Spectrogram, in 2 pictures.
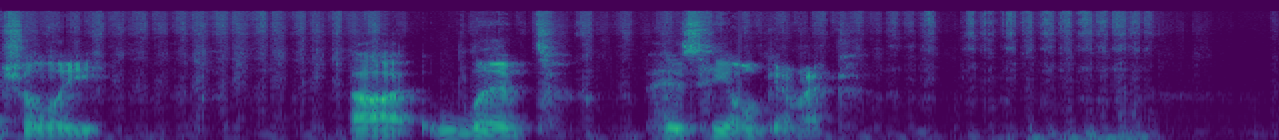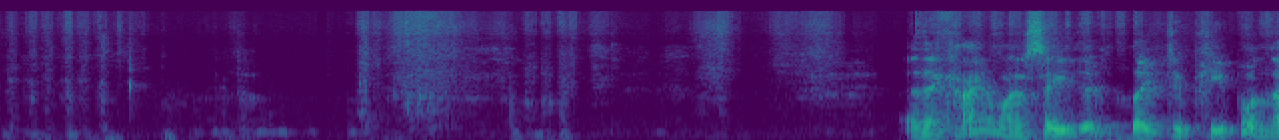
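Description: A pencil scratches softly across cardboard.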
